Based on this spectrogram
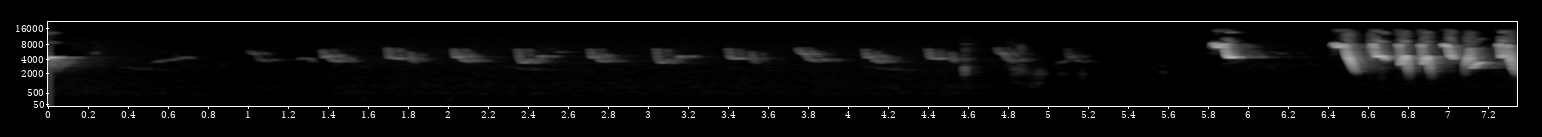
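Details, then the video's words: Cetti's warbler in the UK: a soft series of evenly spaced, thin chips, then a loud, explosive burst of fast, hard notes near the end. "Cetti's Warbler revealed"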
